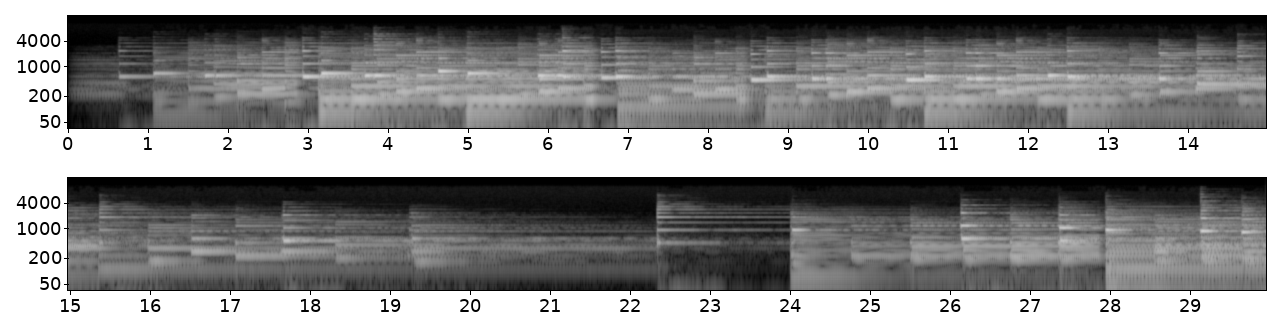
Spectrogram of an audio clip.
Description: Berühmtes Duett aus der Operette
